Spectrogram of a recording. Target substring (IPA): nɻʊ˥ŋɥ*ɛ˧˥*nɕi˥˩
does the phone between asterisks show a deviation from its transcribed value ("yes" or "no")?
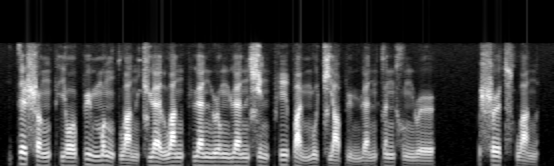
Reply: yes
